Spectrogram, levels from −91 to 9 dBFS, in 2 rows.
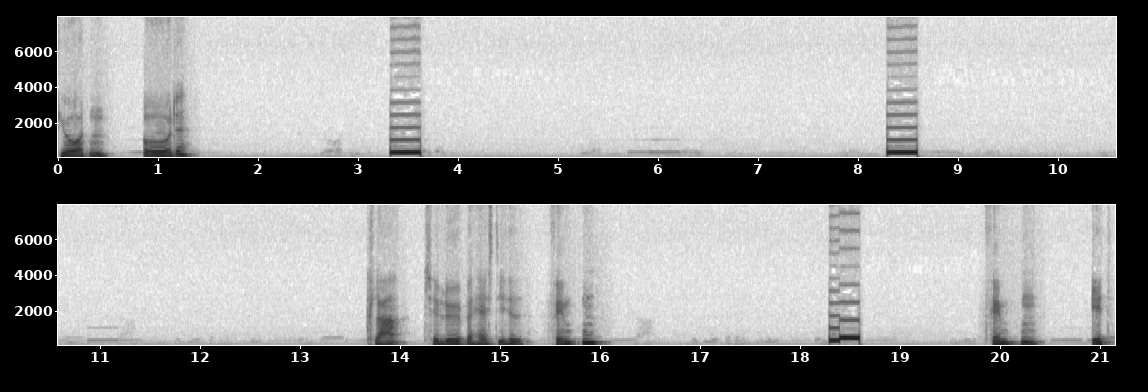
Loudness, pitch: -12 LUFS, 165 Hz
